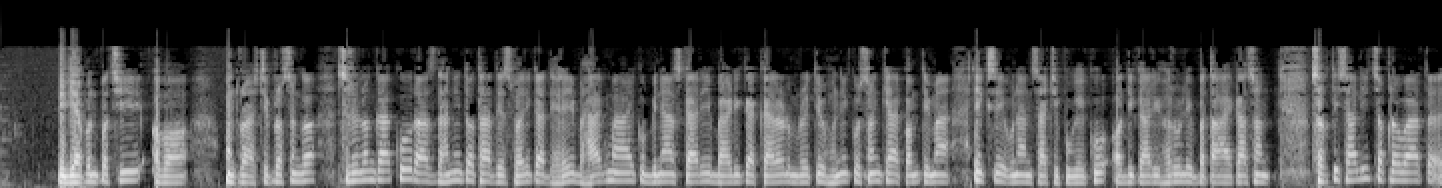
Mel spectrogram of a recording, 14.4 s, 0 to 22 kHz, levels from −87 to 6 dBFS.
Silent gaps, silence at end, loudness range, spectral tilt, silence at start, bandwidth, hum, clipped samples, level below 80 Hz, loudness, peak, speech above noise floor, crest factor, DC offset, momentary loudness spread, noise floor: none; 0 s; 3 LU; -5 dB/octave; 0 s; 12 kHz; none; 0.3%; -44 dBFS; -14 LUFS; 0 dBFS; 29 dB; 14 dB; under 0.1%; 5 LU; -43 dBFS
